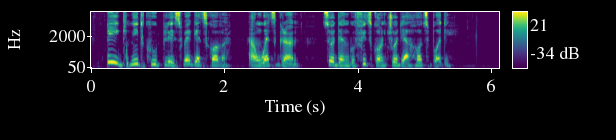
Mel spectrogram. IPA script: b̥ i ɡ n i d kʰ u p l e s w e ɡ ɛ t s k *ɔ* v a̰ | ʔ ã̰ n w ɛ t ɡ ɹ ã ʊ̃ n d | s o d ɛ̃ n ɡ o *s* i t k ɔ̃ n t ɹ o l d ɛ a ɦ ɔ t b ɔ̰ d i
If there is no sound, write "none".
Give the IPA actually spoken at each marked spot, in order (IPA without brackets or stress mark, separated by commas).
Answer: ɔ, f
